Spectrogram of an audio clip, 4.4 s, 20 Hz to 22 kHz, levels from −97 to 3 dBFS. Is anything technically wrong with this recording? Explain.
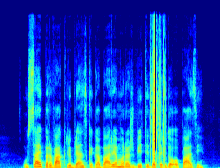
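Yes. From 3.0 to 3.34 s, after "barja moraš biti", a rustling scratch about as loud as the speech: cable scratch noise, likely a jostled worn connector with fluctuating contact resistance.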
